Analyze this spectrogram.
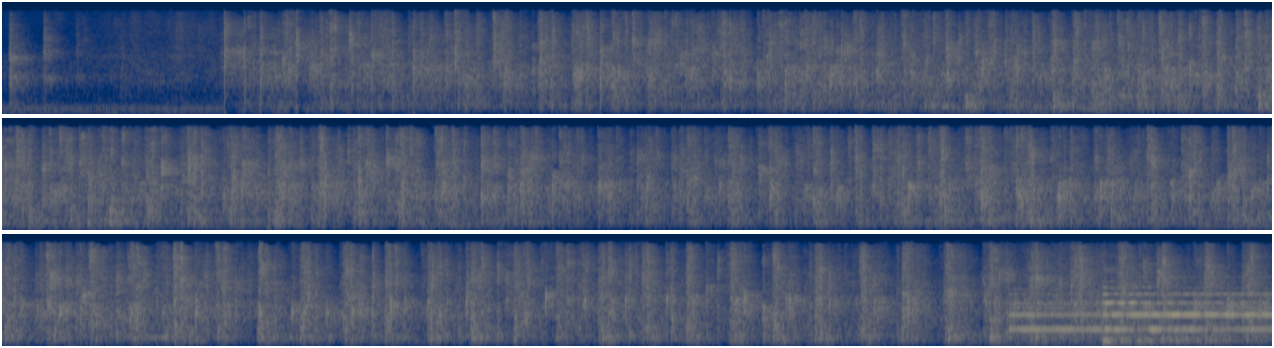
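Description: Audience applauding, a dense steady clapping that starts a couple of seconds in. Near the end a steady ringing tone with several pitches comes in over the clapping and is the loudest sound.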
